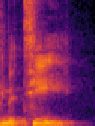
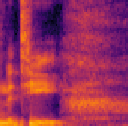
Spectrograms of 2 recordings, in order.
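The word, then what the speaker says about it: Métis: and European and we referred to them as Mati.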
